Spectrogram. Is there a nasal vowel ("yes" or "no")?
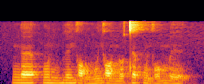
yes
